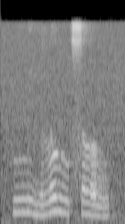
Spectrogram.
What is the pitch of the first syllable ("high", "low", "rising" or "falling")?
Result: low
